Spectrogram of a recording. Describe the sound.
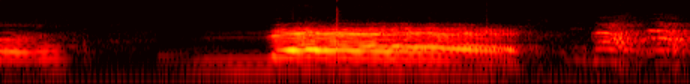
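A person imitates a sheep with a loud, wavering, drawn-out bleat, framed by shorter voiced sounds just before and after.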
